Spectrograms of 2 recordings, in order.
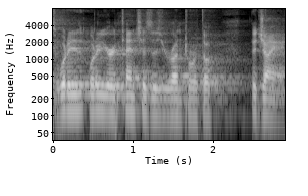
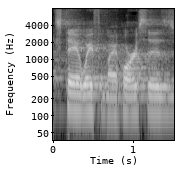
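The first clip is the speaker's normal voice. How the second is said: ordinary delivery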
